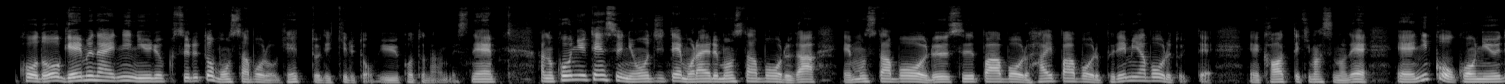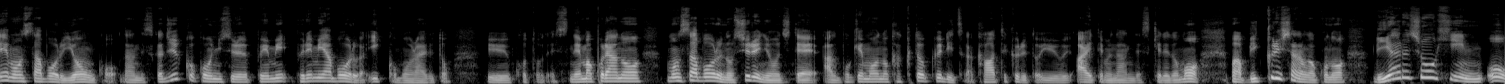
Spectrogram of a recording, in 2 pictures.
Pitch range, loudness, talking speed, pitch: 110-145 Hz, -23 LUFS, 435 characters per minute, 125 Hz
